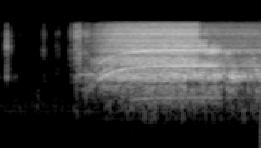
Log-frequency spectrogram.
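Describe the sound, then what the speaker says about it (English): A hair dryer switches on after a couple of faint clicks and runs with a loud, steady whine and airy roar, close and alone, its pitch dipping slightly near the end. "Yeah, hair dryers are noisy."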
